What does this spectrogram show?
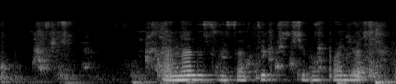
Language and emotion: Russian, neutral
